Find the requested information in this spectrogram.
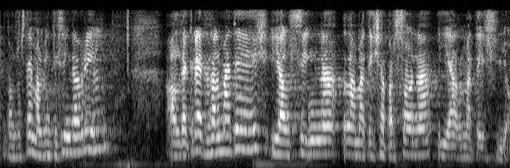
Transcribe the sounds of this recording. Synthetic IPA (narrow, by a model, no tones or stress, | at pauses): d̪ɔnzəst̪ɛməlβint̪isiŋd̪əβɾilˠ | ə̰lˠd̪əkɾɛt̪zəlˠmət̪eʃiəlˠsiɡnələmət̪eʃəpəɾsonəiəlˠmət̪eʃʎɔ̰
